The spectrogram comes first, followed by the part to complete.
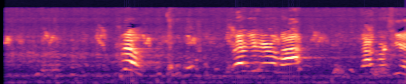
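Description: Young children shrieking and squealing at play: a short falling squeal about two seconds in, a longer held shriek in the middle, and more short cries near the end.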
